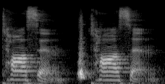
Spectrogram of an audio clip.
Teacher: commonly a native speaker will drop the G sound on tossing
